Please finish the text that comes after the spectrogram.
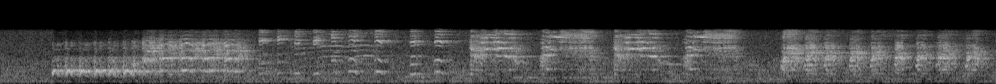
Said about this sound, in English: Suddenly, the treetops explode in a frenzy of outraged birds.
